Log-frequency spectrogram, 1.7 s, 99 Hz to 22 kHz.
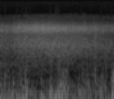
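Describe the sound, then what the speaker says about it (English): Wind of 15 to 17 knots buffets a sailboat on a lumpy Lake Michigan, a loud, low, steady rumble of gusts against the microphone with water sloshing beneath. "So far we're seeing roughly 15, 17 knots of wind."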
